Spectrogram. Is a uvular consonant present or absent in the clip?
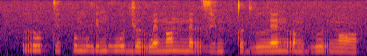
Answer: absent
